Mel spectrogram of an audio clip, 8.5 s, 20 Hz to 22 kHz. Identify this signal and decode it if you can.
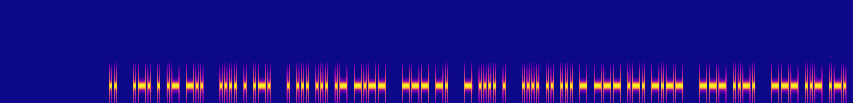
Morse code, heard as a keyed tone, about 50 wpm, 700 Hz. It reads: I READ HER ESSAY ON THE HISTORY OF OUR
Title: Sentences from Top 1500 Words 50wpm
